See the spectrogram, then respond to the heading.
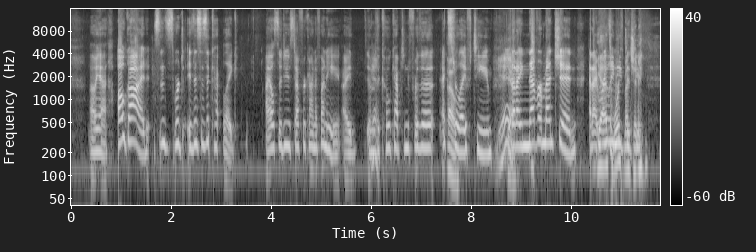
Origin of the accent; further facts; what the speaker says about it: Halifax, Nova Scotia, Canada; I am from Halifax, Nova Scotia. And for any of you who think, oh, she must live, like, right beside the North Pole, the answer is no. I'm probably in one of the most southern places in Canada.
